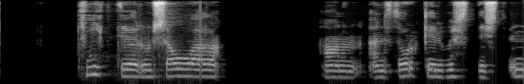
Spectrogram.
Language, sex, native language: Icelandic, male, Icelandic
